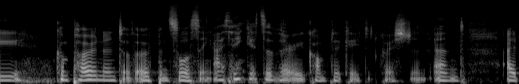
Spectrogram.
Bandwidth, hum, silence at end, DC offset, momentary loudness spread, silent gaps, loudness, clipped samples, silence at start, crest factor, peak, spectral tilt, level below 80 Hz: 16.5 kHz; none; 0 s; under 0.1%; 10 LU; none; -32 LUFS; under 0.1%; 0 s; 18 dB; -12 dBFS; -5 dB/octave; -50 dBFS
